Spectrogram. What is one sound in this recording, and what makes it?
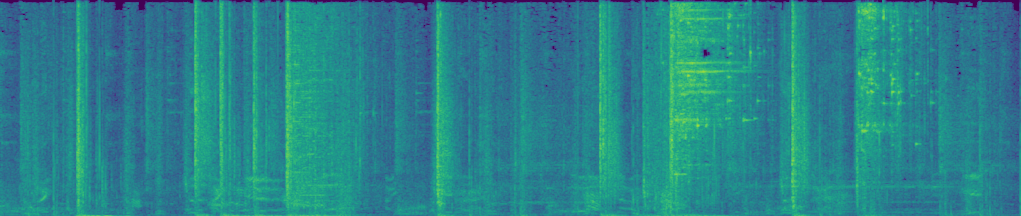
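Heavy punches and kicks land with loud thuds.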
